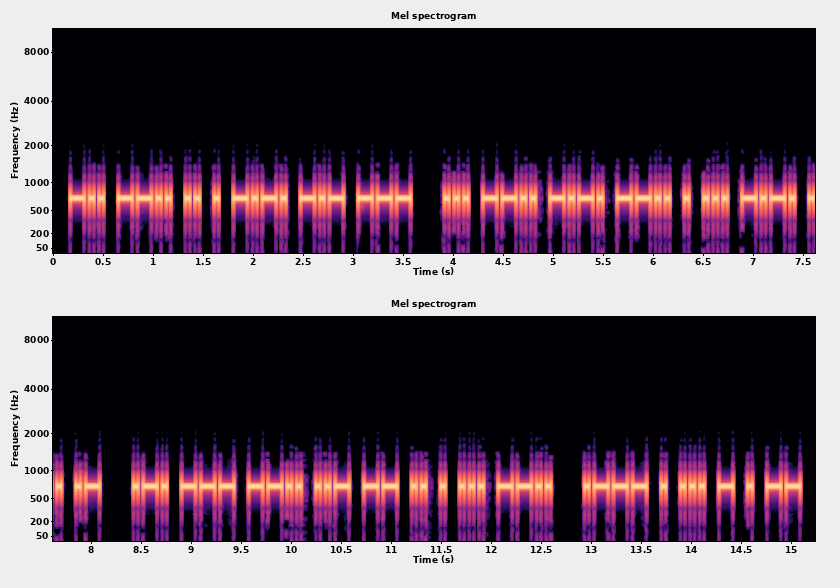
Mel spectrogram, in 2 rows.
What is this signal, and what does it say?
Morse code, heard as a keyed tone, about 25 wpm, 700 Hz. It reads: DZIECKO SZCZESCIA ROZUMIESZ JESTEM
